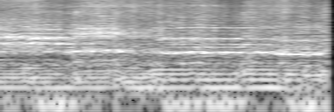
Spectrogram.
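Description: Live rock music: a full band playing loudly, with voices holding a long sung note that slides slightly down near the end.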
